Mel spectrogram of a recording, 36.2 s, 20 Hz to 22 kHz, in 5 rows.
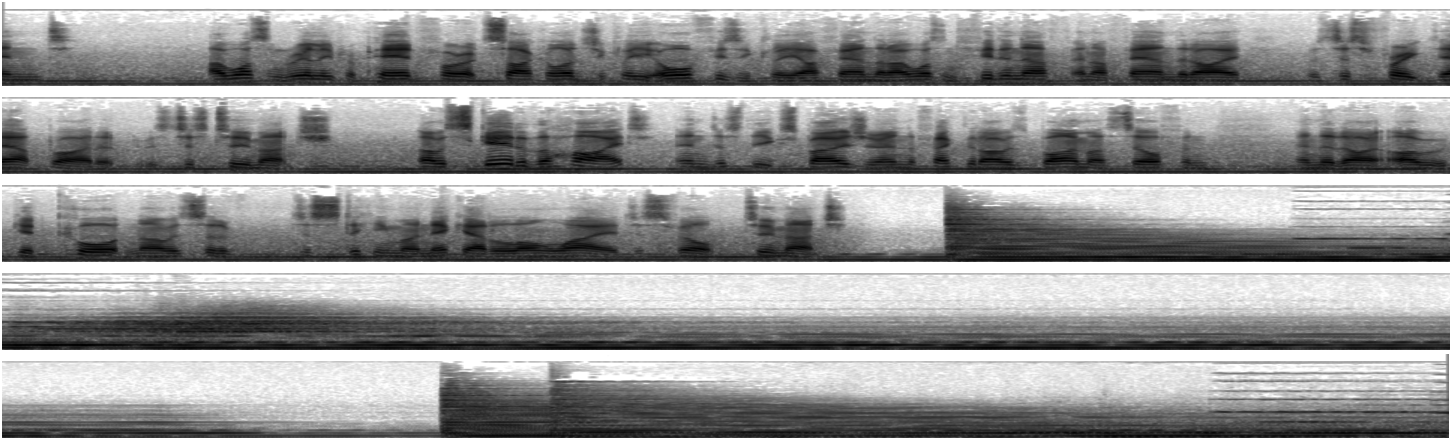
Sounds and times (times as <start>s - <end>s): Speech: 0.0s - 0.4s, 1.0s - 18.7s.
